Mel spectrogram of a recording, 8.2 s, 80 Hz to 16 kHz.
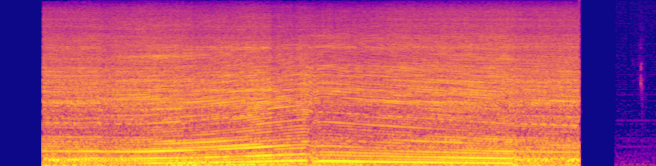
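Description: A 2020 Yamaha R1 motorcycle engine roars close and loud while riding on a bumpy road, its pitch climbing through the gears with a shift partway through. The sound cuts off abruptly near the end.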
